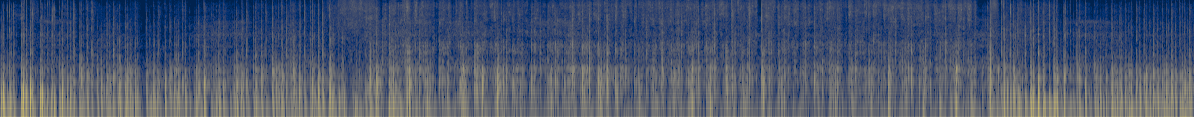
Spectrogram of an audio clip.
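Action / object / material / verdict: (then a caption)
tap / printed cardboard box / cardboard / none. A printed cardboard Yeti box with icon panels is held and rotated while being tapped with fingertips and nails. Rapid, dull, low-heavy taps mix with dry crinkly handling noise, bright edges of nail clicks showing through. The tapping runs steadily throughout, with louder bursts at the start and again near the end.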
